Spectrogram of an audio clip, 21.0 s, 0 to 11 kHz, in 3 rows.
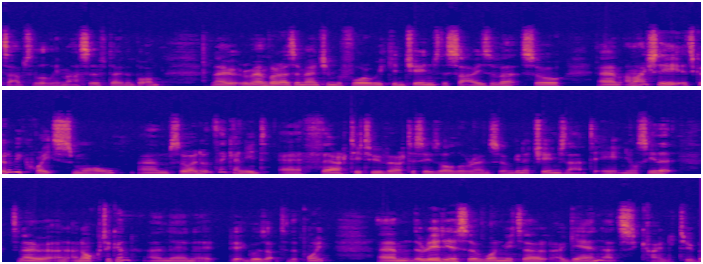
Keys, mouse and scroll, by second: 0.0-1.2 scroll down 4, 1.2-2.1 scroll up 1, 3.3 click, 5.9 click, 18.8 click.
